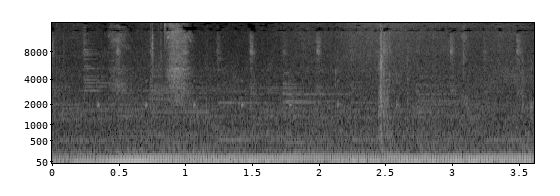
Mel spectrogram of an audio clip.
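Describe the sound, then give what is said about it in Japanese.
A car turns at an intersection, its steady engine humming at low pitch with a brief swell in revs early on, road rumble continuing throughout and a short sharp click or tick midway; no one speaks. “ちょっと待ってくださいねここは交差点なんで曲がってからお話をします”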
